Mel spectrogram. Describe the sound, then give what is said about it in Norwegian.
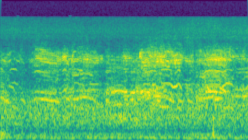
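A large flock of Canada geese honks continuously as it takes off in Norway, a dense, steady chorus of calls that stays fairly faint with no talk. “Og mens vi snakket nå, så lettet alle canadagjessene der nede. Se, det er en stor flokk som kommer i lufta her.”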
